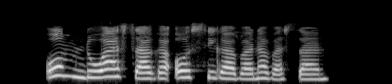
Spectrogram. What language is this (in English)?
Taita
